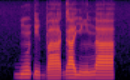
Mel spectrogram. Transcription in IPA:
b ũ˦ ɗ i˧ b aː˧ ɡ a˦ j ĩ˧ n aː˦

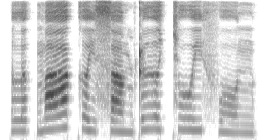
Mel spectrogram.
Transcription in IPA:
l ə˨˩ k̚ m aː˧˥ k ə˨˩ j s a˨˩ m ʈ ɨ˧ ə̯ c u˧ j f o˨˩ n

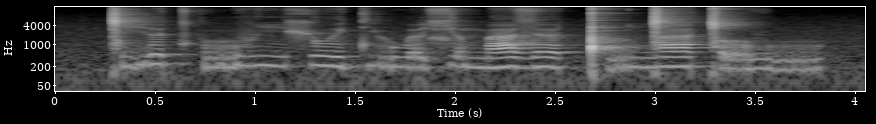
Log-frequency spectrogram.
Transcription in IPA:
ǀ ḭ˩˧˩ ə̯ t͡sʼ ṵ˩˧˩ v i˧˩˧ ʃ o˧˩ ɪ̯ tʲ ṵ˧˩ w ə̰˧˩˧ ɕ ə̰˧˩ m a˩˧˩ z ɜ˧˩˧ ǃʰ ṵ˩˧˩ ŋ͡ǀ a˦ ǀ o̰˧˩˧ v ṵ˩˧˩

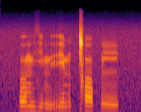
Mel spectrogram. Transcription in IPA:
o˦ m zʲ ɔ˨ m rʲ ɛ˦ m ǀ ɔ˦ p ĩ˨

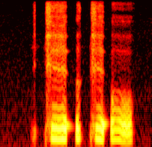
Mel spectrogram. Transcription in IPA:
k ɛ ʔ ə k ɛ ʔ ɔ

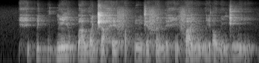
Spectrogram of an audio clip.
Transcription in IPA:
h i˧ k͡p i˦ ɡ͡b u˧ ɡ͡b ĩ˦ j u˦˨ ɡ͡b a˧ w ɔ˦ d͡ʒ a˦ h e˦˨ f a˨ k͡p ũ˧ ɡ e˦ f ɛ̃˦˨ n e˨ h ĩ˨˦ f a˦˨ j ũ˨ w i˨˦ ɾ ɔ˦˨ w ĩ˨ ɡ i˧ w ĩ˨

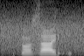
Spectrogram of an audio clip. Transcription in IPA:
ɗ u zˤ e ɾ ḛ

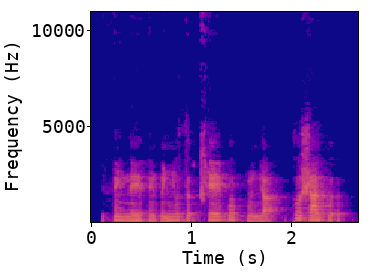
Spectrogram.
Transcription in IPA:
θ ĩ˨ n e˨ ɪ̯ θ ĩ˦˨ p ĩ˦˨ ɲ u˦ t ʊ˦ ʔ t͡ɕʰ e˦ ɪ̯ p o˦ pʰ ũ˨ ɲ ä̰˦˨ | k o˦ ʃ a˦ ʊ̯ p ʊ˦ ʔ

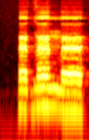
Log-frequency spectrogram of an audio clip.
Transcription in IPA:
œ˨ ɡ œ˧ m œ˨

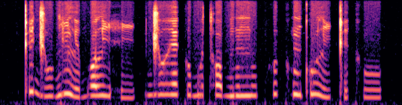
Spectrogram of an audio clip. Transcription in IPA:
kʼ ɪ˦ d͡ʒ uː˨ ɡ ĩ˦ l ɪ˨ b ɔ˦ l i˦˨ h i˨ | d͡ʒ ʊ˦ ɣ ɛ˦ k ʊ˦ b ʊ˦ tʰ ɔ˦ b ũ˦ ŋ u˦ pʰ ʊ˦ kʰ ũ˦ kʼ u˦ l i˨ kʼ ɪ˦ kʰ u˦

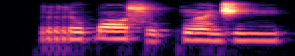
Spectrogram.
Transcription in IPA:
r ʊ˦ ɓ ɔ˦ s u˨ kʷ ã˦ d͡ʒ i˦

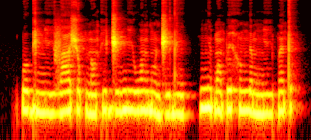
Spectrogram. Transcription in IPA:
k͡p o˧ ɡ i˨ ɲ iː˨ v aː˧ ʃ ɔ˨ p n ɔ̃˨ k i˧ d͡ʒ ɨ˨˦ ŋ iː˧ w ɔ̃˦ ɡ͡b ũ˨ d͡ʒ i˧ d ĩ˨ | ŋ ĩ˦˨ ɓ ɔ̃˧ p e˦ h ũ˧ ŋ ɛ˨ m ɲ iː˨ p ɛ̃˦ t

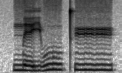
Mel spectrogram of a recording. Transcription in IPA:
m e˨˩ j uː˧ t̪ʰ yː˧

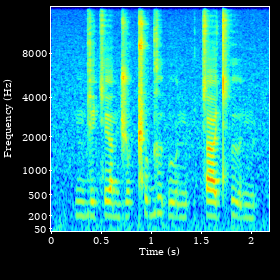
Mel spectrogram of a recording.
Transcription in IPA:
ŋ ɡ e c e ɐ̯ n d͡ʒ o ǁ u ɡ ɯ ʔ u n | c a cʰ ɯ n

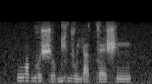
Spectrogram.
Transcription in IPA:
w ɔ˦ ɡ o˦˨ ʃ o˨˦ ɡ i˦ d u˧ j a˨ t ɛ˧ ʃ ĩ˦

